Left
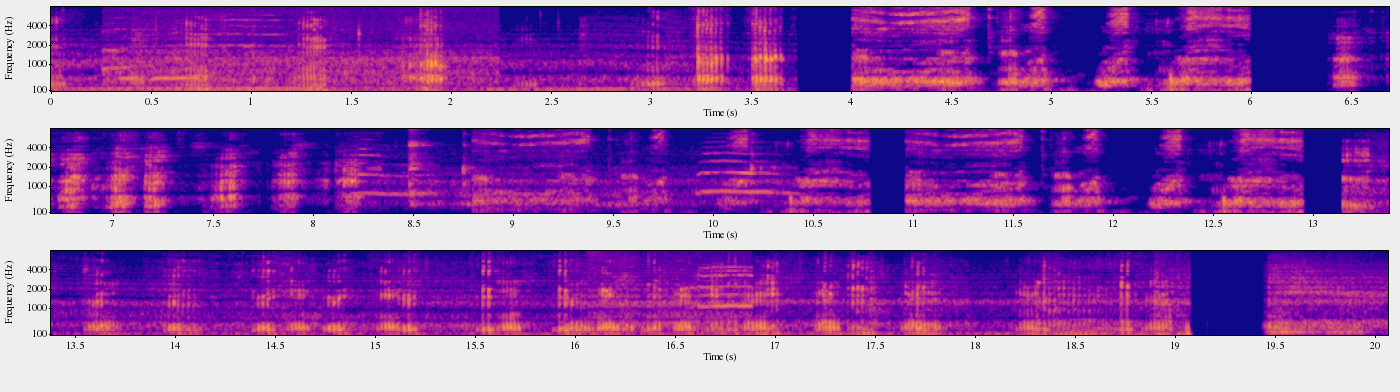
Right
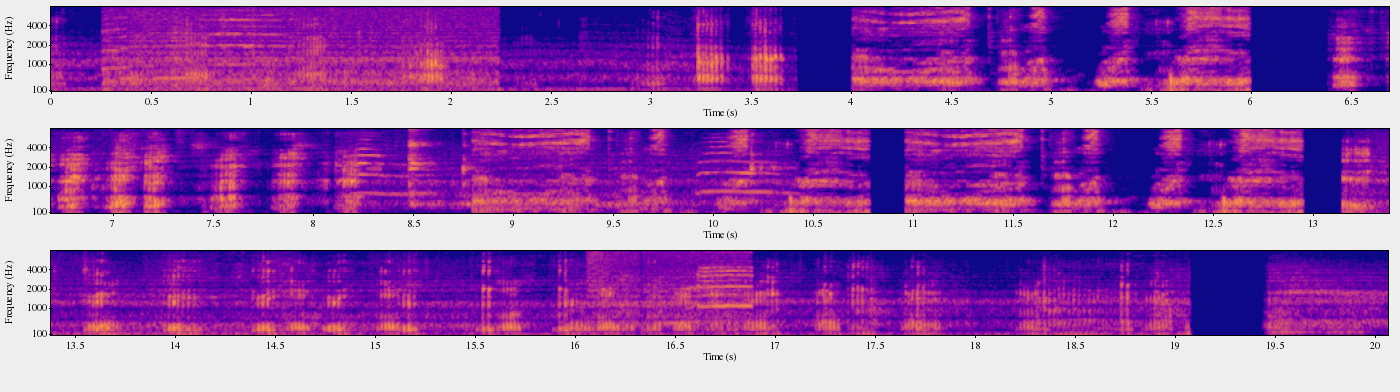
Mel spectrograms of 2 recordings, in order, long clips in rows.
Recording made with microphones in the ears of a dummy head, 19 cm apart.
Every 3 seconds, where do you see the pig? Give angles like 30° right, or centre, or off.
50° left, 20° left, 40° right, 50° right, 20° right, 30° left, 40° left.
